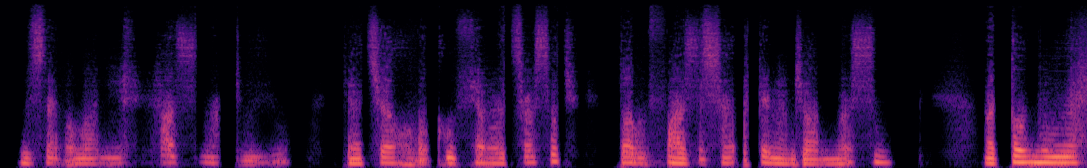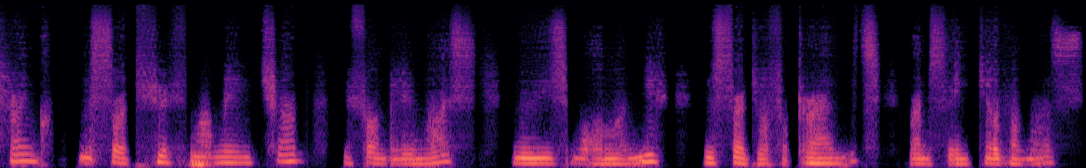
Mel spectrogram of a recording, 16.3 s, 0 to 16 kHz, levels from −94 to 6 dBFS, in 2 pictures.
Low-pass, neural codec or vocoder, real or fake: 14.4 kHz; codec, 44.1 kHz, 0.9 kbps, DAC; fake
